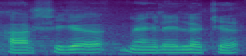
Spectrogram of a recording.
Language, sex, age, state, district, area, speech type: Malayalam, male, 60+, Kerala, Idukki, rural, spontaneous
